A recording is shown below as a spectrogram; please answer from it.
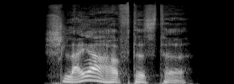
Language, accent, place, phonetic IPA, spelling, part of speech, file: German, Germany, Berlin, [ˈʃlaɪ̯ɐhaftəstə], schleierhafteste, adjective, De-schleierhafteste.ogg
- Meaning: inflection of schleierhaft: 1. strong/mixed nominative/accusative feminine singular superlative degree 2. strong nominative/accusative plural superlative degree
